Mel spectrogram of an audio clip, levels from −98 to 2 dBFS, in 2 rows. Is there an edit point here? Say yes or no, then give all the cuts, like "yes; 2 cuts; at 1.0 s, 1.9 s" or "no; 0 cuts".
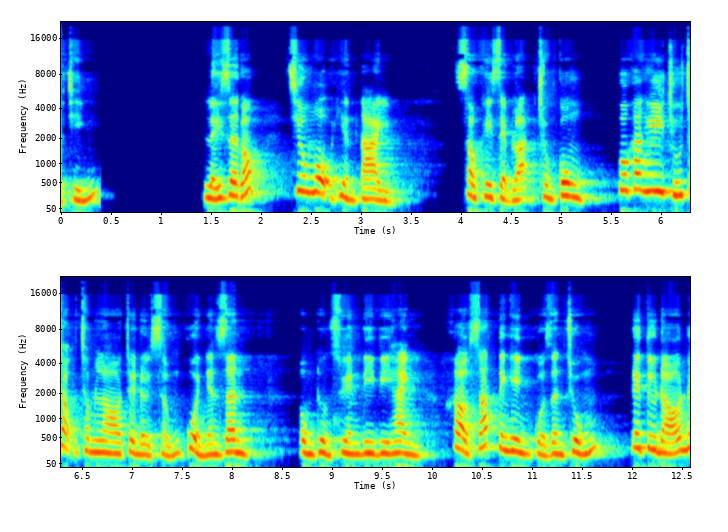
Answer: yes; 1 cut; at 1.8 s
